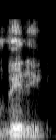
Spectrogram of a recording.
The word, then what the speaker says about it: Wittig: at here is the Wittig reaction. I know it's spelled with a W, but it's a German word, so you pronounce it with a V. So Wittig, right?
